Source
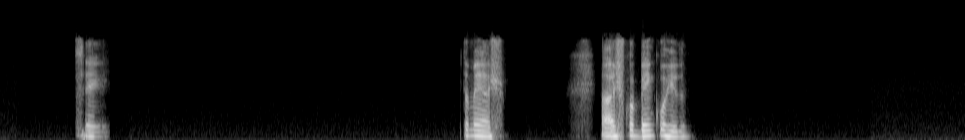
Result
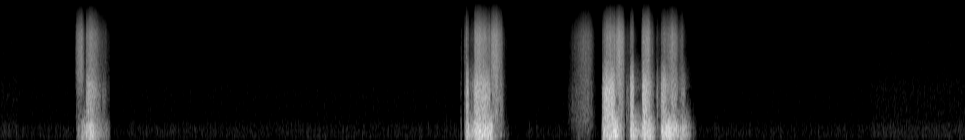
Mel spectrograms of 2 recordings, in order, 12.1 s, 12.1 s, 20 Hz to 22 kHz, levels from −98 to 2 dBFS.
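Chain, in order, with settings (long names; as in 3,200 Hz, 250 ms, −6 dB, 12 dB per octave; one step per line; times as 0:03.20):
0:06.22–0:08.49: gain on one half-wave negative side −3 dB
cochlear-implant simulation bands 3
level +1 dB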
